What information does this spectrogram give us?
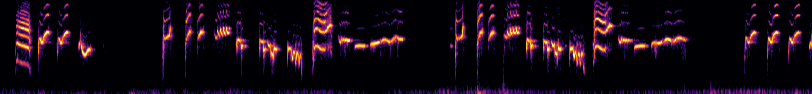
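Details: Asian pied starling singing wildly: long fast sequences of loud whistles, rising and falling slurs and harsh chattering notes almost without break, brief gaps, faint low rumble in the background.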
